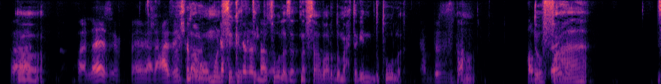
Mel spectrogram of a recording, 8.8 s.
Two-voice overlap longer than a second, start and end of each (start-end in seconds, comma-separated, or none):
2.5-3.7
